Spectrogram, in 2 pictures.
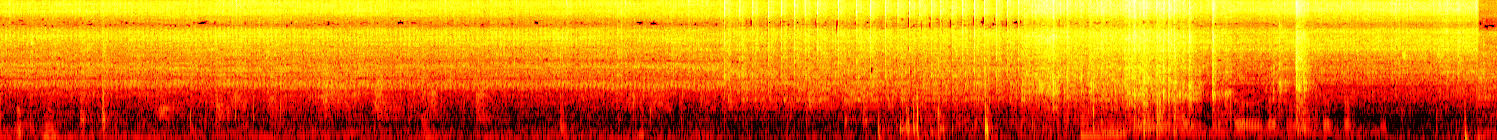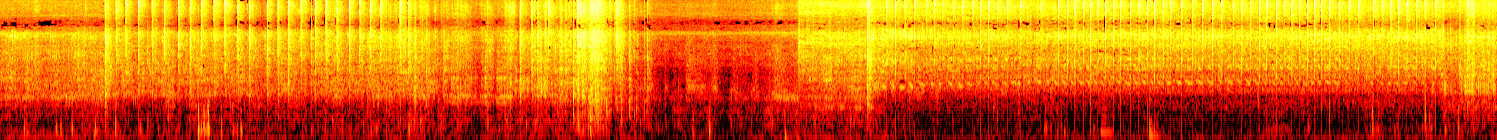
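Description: Small electric motors of battery-powered Thomas & Friends toy engines running, the engines straining against each other on plastic track. A steady whir turns after about seven seconds into fast, even clicking of the gears and wheels, louder, with a short lull a little after two-thirds through.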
